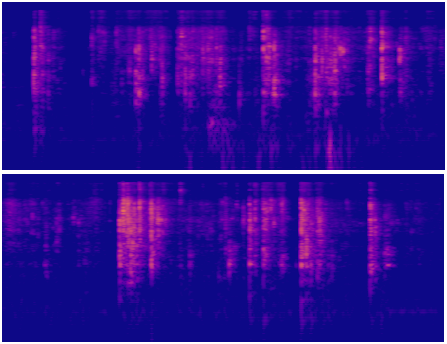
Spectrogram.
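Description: Pork belly being mixed in a wet marinade in a plastic tub, stirred with a metal spoon and squeezed by hand: irregular wet squelches and spoon scrapes and clicks against the plastic.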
